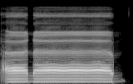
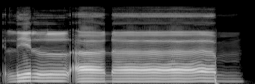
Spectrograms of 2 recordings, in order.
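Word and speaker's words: للأنام: Tapi karena digabungkan penulisannya seperti ini enggak langsung saja lil anam. A sempurnakan hamzah jangan ana. Jangan dibaca dengan dengung atau dibaca dengan masuk hidung. Tidak. tapi lil anam.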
